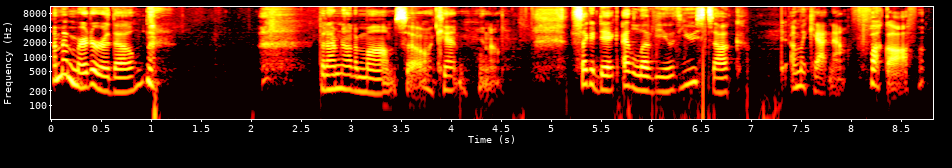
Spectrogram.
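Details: Adult woman with Tourette syndrome, mostly vocal tics, with coprolalia and recurring tic themes; vocal tics with coprolalia (Tourette syndrome).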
